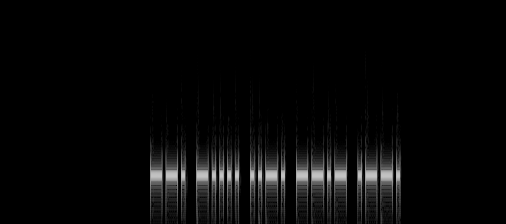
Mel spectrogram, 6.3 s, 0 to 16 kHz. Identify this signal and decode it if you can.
Morse code, heard as a keyed tone, about 25 wpm, 700 Hz. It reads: G6FQP
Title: DXCC-100 Call Signs - 5 Characters - Repeated 3x - 25wpm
